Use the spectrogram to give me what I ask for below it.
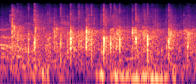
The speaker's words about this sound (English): It's always confusing whether people are applauding for the movie or you or both.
